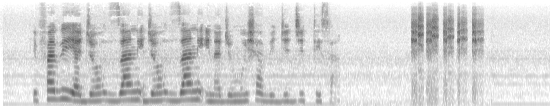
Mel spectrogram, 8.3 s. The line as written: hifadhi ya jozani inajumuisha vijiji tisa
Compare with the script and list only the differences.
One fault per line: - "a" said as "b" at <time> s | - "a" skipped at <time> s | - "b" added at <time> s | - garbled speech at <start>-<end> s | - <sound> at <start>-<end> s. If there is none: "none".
- "jozani" added at 2.1 s
- laugh at 6.2-7.3 s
